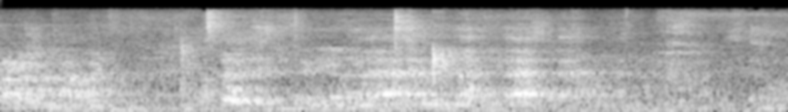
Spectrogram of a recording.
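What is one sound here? Billiard balls click together on a table.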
